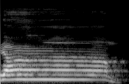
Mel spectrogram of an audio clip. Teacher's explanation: 3 मात्रा, मतलब 3 गुना ज्यादा बोल रहे हैं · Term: प्लुत स्वर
